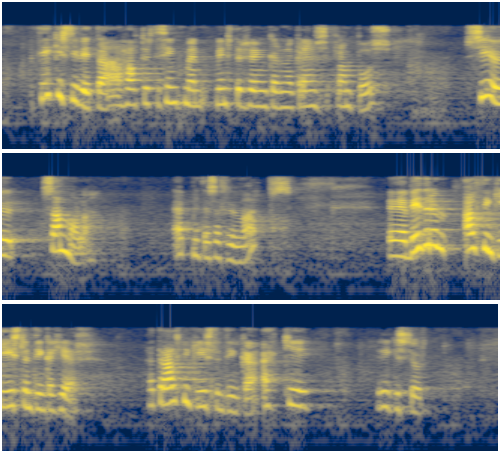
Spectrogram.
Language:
Icelandic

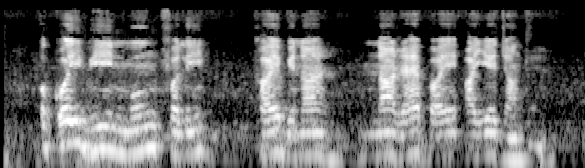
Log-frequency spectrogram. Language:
Urdu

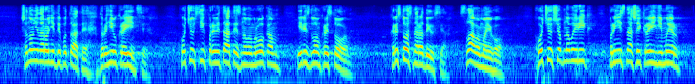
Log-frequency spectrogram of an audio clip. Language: Ukrainian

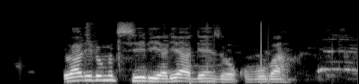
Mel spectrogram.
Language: Ganda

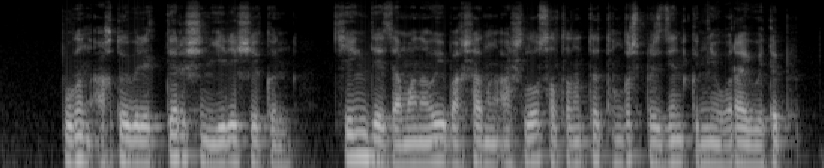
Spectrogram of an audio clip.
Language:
Kazakh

